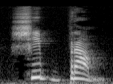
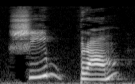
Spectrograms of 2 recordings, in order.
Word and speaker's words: শিবরাম: করতেন তো এখানে দেখো উনি নিজের নামটাকে এইভাবে উচ্চারণ করতেন শিব ব্রাম শিব ব্রাম চকরবর্তী চকর্বরতী ঠিক আছে তো সেই জন্য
